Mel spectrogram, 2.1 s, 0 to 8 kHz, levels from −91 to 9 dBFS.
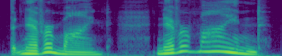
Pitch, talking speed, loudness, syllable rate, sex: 180 Hz, 140 wpm, -16 LUFS, 4.3 syllables/s, female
